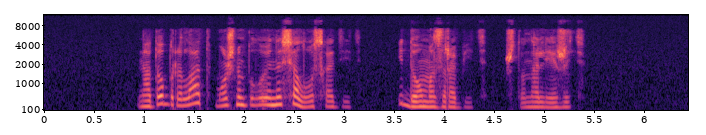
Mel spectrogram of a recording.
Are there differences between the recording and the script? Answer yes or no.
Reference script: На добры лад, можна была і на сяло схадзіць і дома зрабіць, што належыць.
yes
